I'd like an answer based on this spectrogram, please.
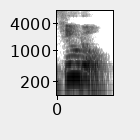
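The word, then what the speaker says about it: pseudo: English में कहते हैं सूडो reaction सूडो P silent होता है ठीक है अब जैसे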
